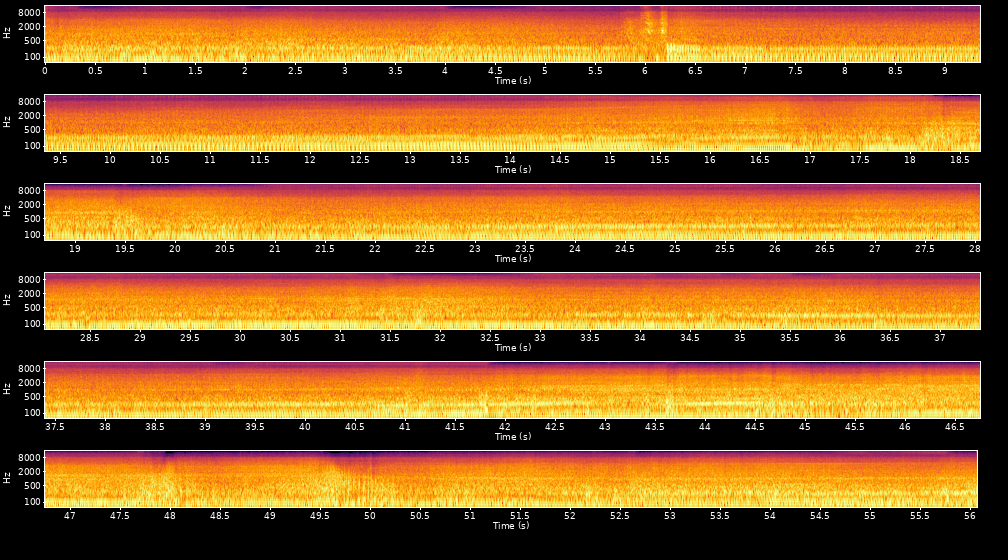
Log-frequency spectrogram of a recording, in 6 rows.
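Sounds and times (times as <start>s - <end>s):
motorcycle engine running: 0.0s - 15.8s
wind rushing: 40.4s - 56.0s.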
